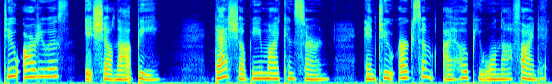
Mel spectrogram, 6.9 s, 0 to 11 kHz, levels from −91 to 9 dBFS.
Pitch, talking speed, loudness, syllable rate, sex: 220 Hz, 175 wpm, -20 LUFS, 4.7 syllables/s, female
